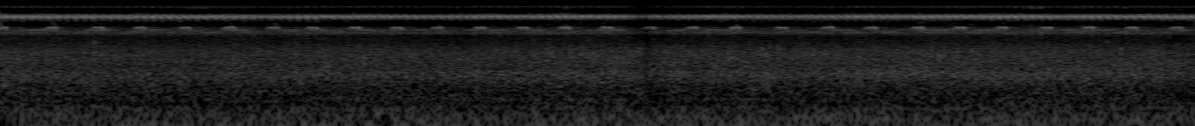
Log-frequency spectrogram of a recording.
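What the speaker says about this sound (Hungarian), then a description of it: "Kabócák." Cicadas in the horror video game DreadOut keep up a dense, steady, high-pitched pulsing drone, continuous and alone without talk throughout.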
